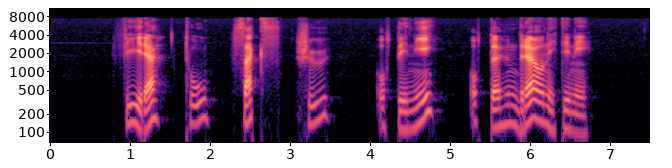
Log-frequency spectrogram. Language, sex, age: Norwegian, male, 24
